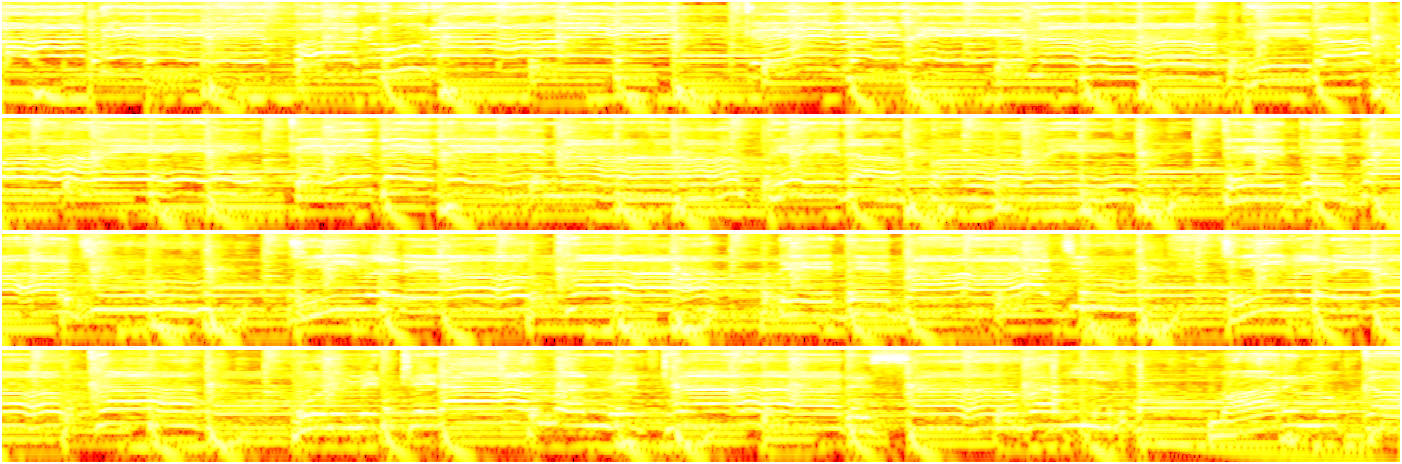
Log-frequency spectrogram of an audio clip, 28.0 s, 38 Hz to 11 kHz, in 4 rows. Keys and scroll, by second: 1.0-4.1 typing, 5.1 i, 5.4 n, 10.0 BackSpace, 11.4 r, 12.8 ctrl+s, 13.7 Return, 14.4 Left, 18.7 alt+space, 23.6 ctrl+s.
